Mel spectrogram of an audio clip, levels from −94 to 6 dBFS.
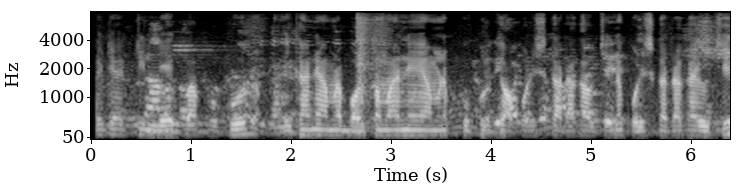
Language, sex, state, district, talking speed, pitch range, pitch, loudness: Bengali, male, West Bengal, Paschim Medinipur, 180 wpm, 110-125 Hz, 115 Hz, -18 LUFS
